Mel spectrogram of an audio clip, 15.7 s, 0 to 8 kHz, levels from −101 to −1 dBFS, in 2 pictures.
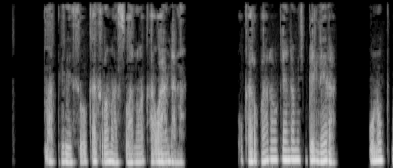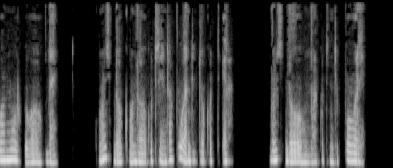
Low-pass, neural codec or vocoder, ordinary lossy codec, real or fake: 7.2 kHz; none; MP3, 32 kbps; real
